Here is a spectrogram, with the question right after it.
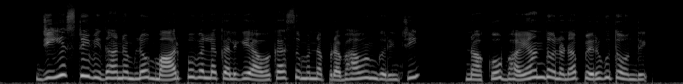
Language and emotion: Telugu, fearful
